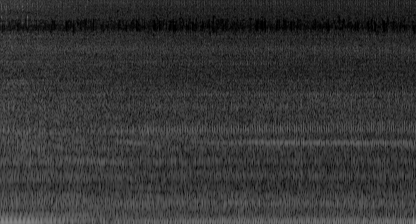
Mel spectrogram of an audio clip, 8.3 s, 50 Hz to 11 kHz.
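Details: Audi A3 1.6 FSI, 220,000 km, 5W30 oil, cold start only: a louder rattly roughness in the first second gives way to a steady, even idle; the owner asks whether it is the tensioner, and it doesn't occur when warm.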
